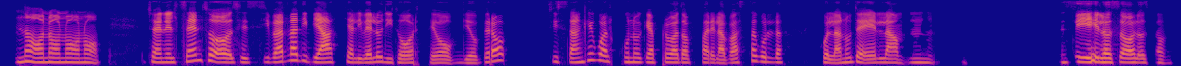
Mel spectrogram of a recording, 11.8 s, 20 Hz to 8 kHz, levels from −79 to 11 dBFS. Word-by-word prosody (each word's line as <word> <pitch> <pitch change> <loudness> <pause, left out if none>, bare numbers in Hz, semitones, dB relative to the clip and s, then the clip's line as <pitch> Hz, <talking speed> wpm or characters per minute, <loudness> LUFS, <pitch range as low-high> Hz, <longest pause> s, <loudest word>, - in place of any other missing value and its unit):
No, 210 -2 +1
no, 205 -1 +1
no, 200 -1 -1
no. 185 -4 -4 0.4
Cioè, 205 -3 +2
nel 200 -1 +2
senso, 255 -4 +4
ehm, - - +2
se 195 0 -5
si 195 +3 -12
parla 225 +7 +4
di 260 -2 -7
piatti 200 0 +3
a - - 0
livello 185 +4 +1
di 190 -4 -5
torte, 175 -1 -4
ovvio, 165 0 -4
però 245 - 0 0.4
ci 225 - -11
sta 200 -1 -2
anche 215 +10 -2
qualcuno 220 -7 -3
che 200 0 -1
ha - - +1
provato 190 -1 -1
a - - -6
fare 180 -2 -3
la 160 -1 0
pasta 175 +8 -4
col 210 -4 -4 0.4
con 185 -3 -2
la 160 - +2
Nutella, 180 -2 +1
mh. 180 +1 -9 1.4
Sì, 210 -1 +7
lo 200 -1 +5
so, 190 0 +2
lo 175 -1 -2
so. 170 -2 -11
195 Hz, 205 wpm, -22 LUFS, 180-210 Hz, 1.4 s, Sì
